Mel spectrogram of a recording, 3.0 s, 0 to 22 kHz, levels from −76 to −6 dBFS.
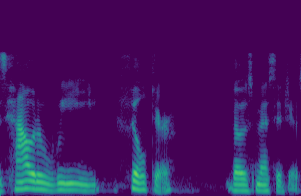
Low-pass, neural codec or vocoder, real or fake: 7.2 kHz; codec, 16 kHz, 2 kbps, FreqCodec, larger model; fake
